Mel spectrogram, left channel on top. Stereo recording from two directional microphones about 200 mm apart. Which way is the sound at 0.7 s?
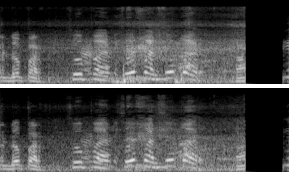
40° right (ahead or behind).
